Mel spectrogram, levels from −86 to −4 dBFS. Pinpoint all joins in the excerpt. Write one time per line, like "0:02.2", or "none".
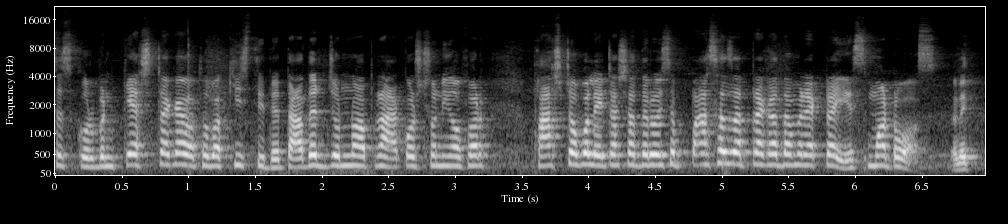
none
